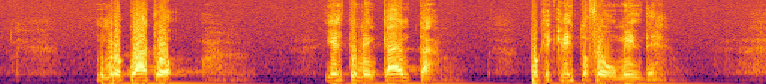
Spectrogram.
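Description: A middle-aged man speaks into a microphone with animation, heard through a loudspeaker in an echoing hall.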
